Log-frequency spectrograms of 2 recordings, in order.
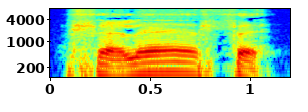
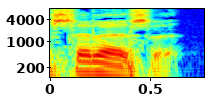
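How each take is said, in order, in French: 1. Les consonnes se prononcent avec un son th. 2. Les consonnes se prononcent avec un son s. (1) "On fait bien attention à prononcer thalatha" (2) "ni salasa"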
